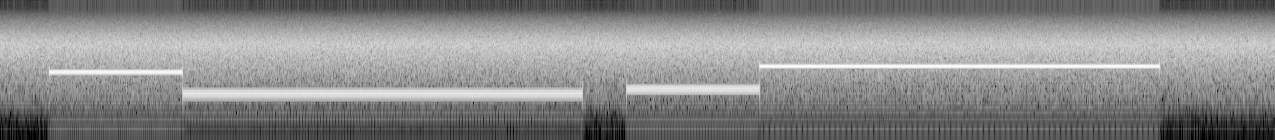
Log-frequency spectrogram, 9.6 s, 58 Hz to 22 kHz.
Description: Two-tone page, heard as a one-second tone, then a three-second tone, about 1040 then 420 Hz, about 510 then 1320 Hz, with radio hiss.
